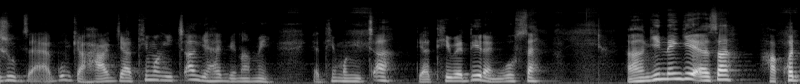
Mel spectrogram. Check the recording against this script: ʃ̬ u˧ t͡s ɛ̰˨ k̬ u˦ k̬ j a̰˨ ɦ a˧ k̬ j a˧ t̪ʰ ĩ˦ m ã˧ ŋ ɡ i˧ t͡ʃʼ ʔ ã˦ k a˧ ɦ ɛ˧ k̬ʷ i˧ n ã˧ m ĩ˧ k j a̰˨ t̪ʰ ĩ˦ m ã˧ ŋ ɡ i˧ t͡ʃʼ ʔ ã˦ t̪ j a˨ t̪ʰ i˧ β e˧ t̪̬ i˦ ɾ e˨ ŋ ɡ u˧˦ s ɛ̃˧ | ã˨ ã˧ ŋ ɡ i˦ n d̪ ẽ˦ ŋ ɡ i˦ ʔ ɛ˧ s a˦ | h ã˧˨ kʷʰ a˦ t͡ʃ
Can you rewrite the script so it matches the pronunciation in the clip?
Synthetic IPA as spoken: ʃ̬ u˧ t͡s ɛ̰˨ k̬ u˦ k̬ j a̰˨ ɦ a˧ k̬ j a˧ t̪ʰ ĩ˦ m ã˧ ŋ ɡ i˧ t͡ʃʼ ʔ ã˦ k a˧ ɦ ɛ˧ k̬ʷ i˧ n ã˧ m ĩ˧ k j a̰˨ t̪ʰ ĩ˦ m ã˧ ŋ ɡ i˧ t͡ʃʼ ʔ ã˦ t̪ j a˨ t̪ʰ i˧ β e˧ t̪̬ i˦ ɾ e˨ ŋ ɡ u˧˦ s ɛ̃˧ | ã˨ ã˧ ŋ ɡ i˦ n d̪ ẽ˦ ŋ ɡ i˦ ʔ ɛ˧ s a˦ | h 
